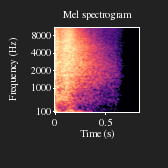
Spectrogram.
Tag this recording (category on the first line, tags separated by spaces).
Sound effects > Electronic / Design
fire mix video-game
